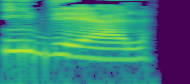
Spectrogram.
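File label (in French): "ideal", French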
